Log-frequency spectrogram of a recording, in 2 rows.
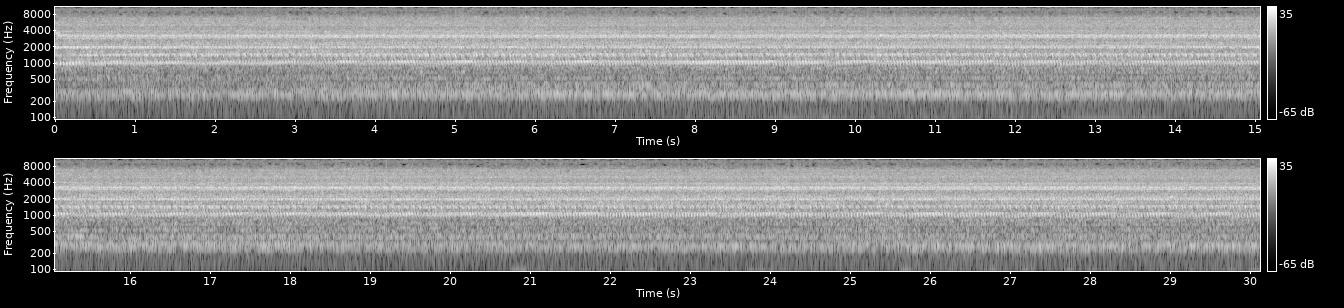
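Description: Drill press running at constant speed with a steady whine while a 7/64-inch bit drills through a metal bracket.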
